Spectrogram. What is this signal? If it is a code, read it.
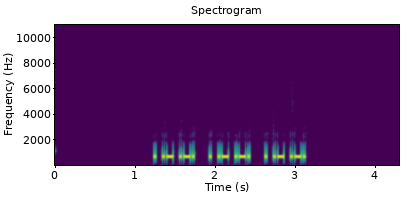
Morse code, heard as a keyed tone, about 46 wpm, 700 Hz. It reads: EAR EAR EAR
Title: Multi-letter Phonemes Repeated 3x 45wpm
